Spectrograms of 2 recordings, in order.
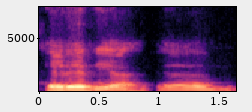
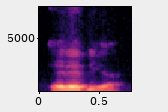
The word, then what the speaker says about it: Heredia: worst at pronouncing name so go ahead and pronounce your last name for us real quick it's Adia it's the ages Island Adia okay and met my first name is actually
